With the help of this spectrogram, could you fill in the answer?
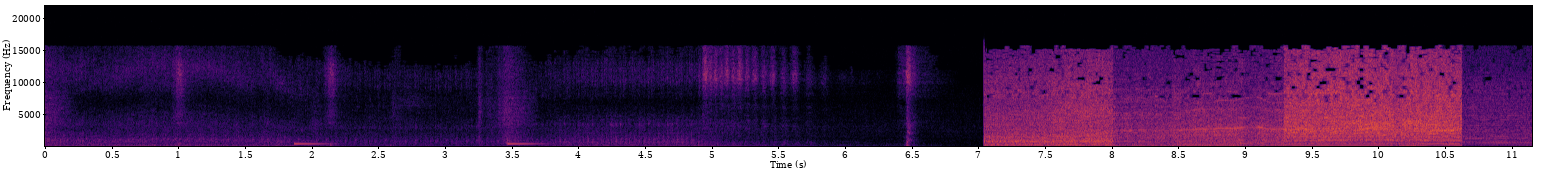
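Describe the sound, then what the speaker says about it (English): A heavy truck engine drones and rumbles steadily while driving in Euro Truck Simulator 2, then cuts out briefly before a louder, denser burst of engine and road noise fills the rest. "This is Euro Truck Simulator 2"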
